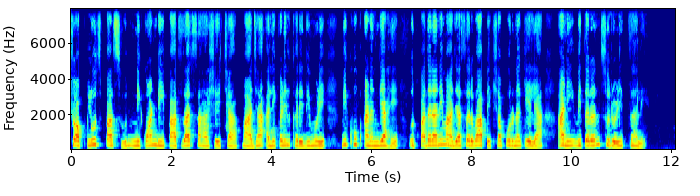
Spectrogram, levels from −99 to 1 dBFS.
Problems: none marked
